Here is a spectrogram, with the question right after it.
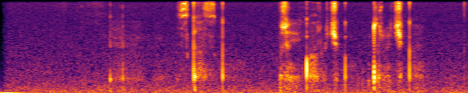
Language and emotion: Russian, neutral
